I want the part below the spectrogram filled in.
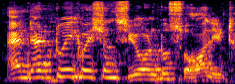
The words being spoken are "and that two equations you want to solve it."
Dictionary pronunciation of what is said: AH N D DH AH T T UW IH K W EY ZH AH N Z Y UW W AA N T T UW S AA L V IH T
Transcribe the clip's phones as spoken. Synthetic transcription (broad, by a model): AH N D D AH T T UW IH K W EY SH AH N S Y UW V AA N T T UW S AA L IH T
